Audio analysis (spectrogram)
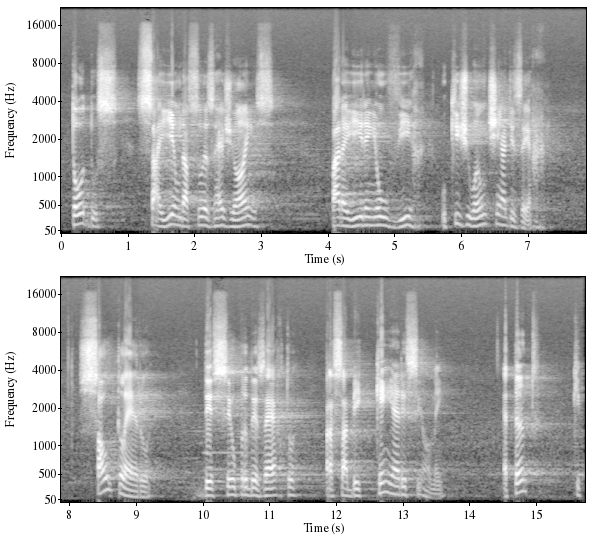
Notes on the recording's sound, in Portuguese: Gravado dia 20/12 no Ministério Quero Viver em Fortaleza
